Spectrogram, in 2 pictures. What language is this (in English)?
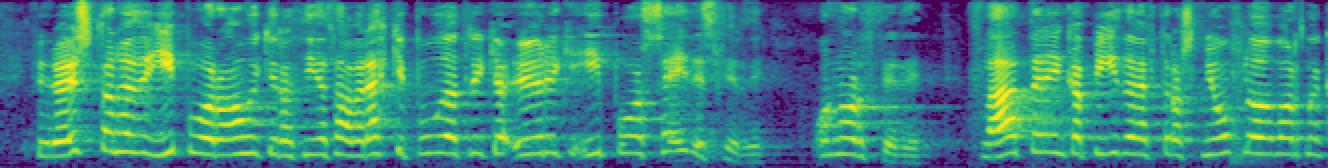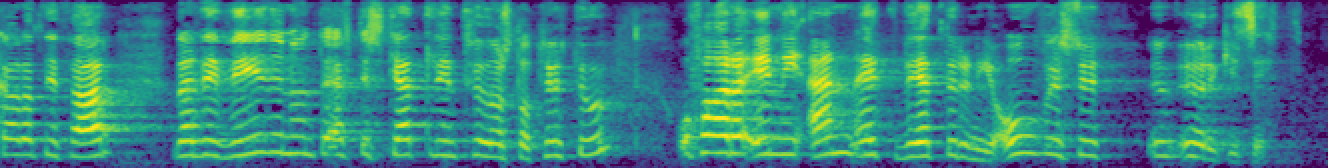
Icelandic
